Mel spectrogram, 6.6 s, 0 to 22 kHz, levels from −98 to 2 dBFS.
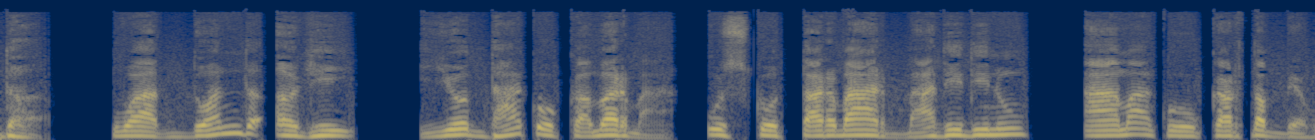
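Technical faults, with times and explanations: Throughout, low bit depth without dither: grainy distortion rides on the speech and shifts with it, roughly 30 dB below the signal. Quiet stretches turn gritty or sputter. The likely cause is rounding to about 7 bits with no dither, so the error tracks the waveform.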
